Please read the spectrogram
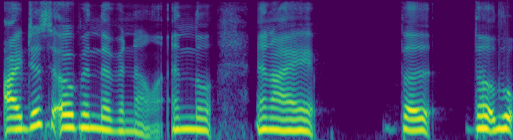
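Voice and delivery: stuttering, stammering, tripping over words. Telling a co-host about opening vanilla while making cookies, stuttering. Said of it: "I'm stuttering right now".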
